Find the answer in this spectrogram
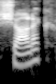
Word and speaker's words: Shaunik: Hey folks, my name is Shaunik, rhymes with Sonic, and I've been a lawyer for about 10 years.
